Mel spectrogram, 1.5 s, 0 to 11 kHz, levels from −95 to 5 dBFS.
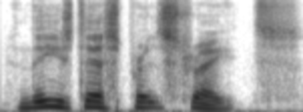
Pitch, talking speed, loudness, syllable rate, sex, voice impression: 150 Hz, 160 wpm, -15 LUFS, 6.2 syllables/s, male, masculine, middle-aged, slightly relaxed, slightly powerful, slightly bright, soft, raspy, slightly intellectual, slightly mature, friendly, reassuring, wild, slightly lively, slightly strict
